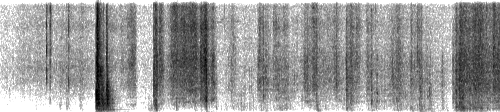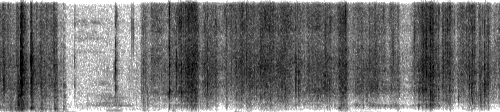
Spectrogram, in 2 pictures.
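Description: White paper wrapping crinkling and rustling as a small wrapped item is handled and unwrapped, in irregular bursts that grow denser over the second half, with a sharp crack about a second in.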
